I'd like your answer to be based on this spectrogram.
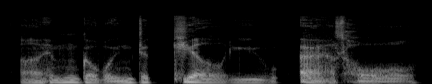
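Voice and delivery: very low, very slow, menacing growl. Narrating a bleeding man who stands up to face the narrator: low scary growl. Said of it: "he growled, his voice low and scary".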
